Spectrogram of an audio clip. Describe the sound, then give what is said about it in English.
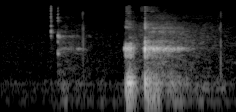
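A few sharp clicks, then a short, louder clatter of keys pressed in quick succession on a computer keyboard, fairly quiet, with no voices. “So now just for shits and giggles, should I do the same thing and try typing in just scrub python, see what comes up?”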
